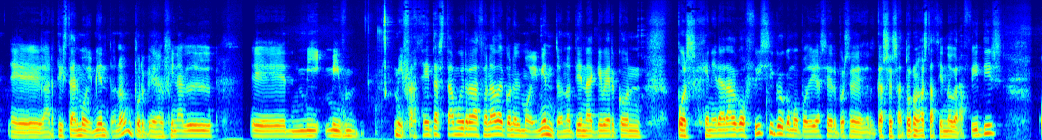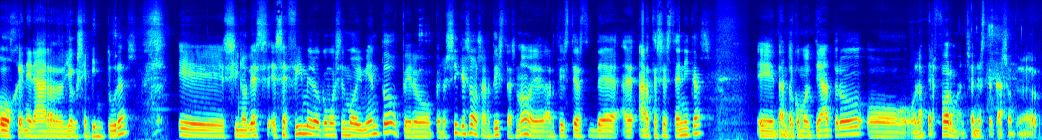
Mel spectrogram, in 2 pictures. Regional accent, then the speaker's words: Blanes, Catalonia, Spain; now in Madrid, Spain; Soy de Blanes, como esta people, pero nada, soy bailarín y coreógrafo y nada, desde hace ya unos años vivo aquí en Madrid

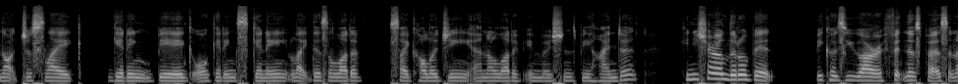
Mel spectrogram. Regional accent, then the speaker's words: Australia; well, I'm Australian

